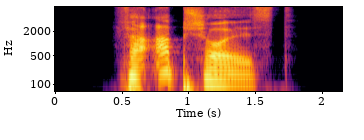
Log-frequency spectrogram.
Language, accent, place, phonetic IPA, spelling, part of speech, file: German, Germany, Berlin, [fɛɐ̯ˈʔapʃɔɪ̯st], verabscheust, verb, De-verabscheust.ogg
- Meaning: second-person singular present of verabscheuen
